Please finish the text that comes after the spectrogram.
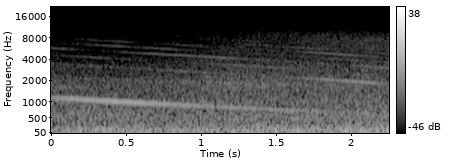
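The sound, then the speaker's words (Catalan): A police car siren wails steadily in the street, its tone slowly sliding downward over a constant rumble of traffic noise, fairly loud. “Sento un cotxe de policia al carrer.”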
